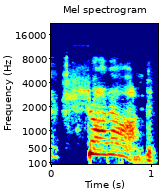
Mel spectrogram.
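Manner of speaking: squeaky high shout; high-pitched shout. Retold or imitated. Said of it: "She's like".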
